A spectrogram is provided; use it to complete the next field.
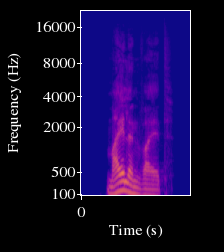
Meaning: miles-wide (for miles)
- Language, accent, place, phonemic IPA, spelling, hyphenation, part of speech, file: German, Germany, Berlin, /ˈmaɪ̯lənˌvaɪ̯t/, meilenweit, mei‧len‧weit, adjective, De-meilenweit.ogg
